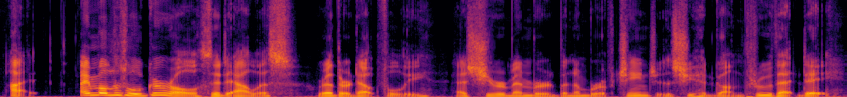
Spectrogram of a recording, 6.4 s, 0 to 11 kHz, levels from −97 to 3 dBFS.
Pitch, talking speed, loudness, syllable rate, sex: 120 Hz, 200 wpm, -22 LUFS, 5.8 syllables/s, male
